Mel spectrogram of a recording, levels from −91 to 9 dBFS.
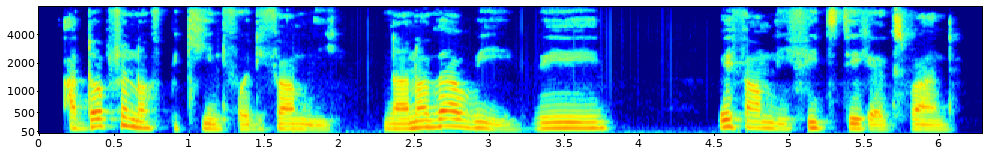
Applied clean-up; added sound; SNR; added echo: neural separator model SepFormer DNS4.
